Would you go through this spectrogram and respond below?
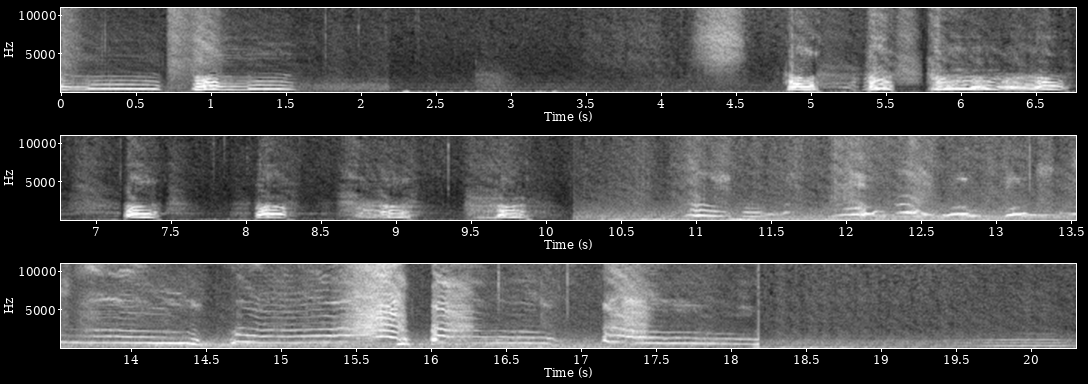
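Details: Mother dog and puppies play happily in fresh snow. Scattered yips give way to a rapid string of barks, then a busy stretch of overlapping whines, squeals and rustling, ending in a lower moan.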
